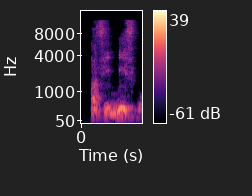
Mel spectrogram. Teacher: El acento está en mis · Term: palabra grave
